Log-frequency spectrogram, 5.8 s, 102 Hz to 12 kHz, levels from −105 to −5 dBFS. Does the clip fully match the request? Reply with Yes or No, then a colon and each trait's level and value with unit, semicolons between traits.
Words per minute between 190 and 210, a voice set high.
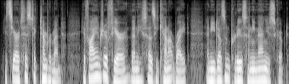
No: average, 195 wpm; low, 125 Hz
